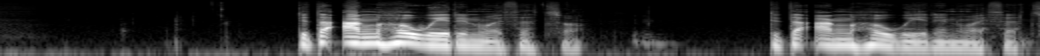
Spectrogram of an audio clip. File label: "anghywir", Welsh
